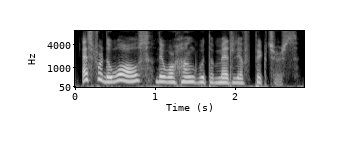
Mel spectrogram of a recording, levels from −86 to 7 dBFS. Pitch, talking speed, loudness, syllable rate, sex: 225 Hz, 250 wpm, -17 LUFS, 6.1 syllables/s, female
